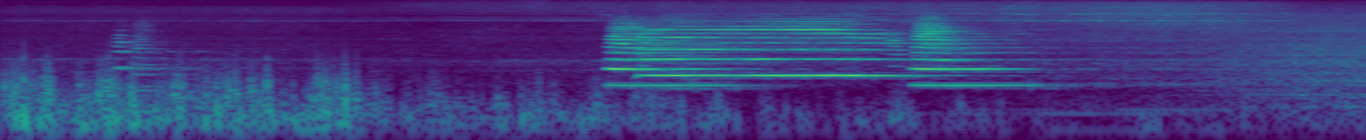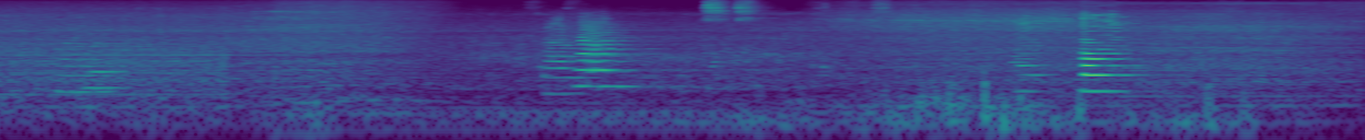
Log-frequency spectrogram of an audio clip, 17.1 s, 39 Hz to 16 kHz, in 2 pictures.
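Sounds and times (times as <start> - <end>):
train rumbling: 0.0 - 17.0
train horn blasts: 0.7 - 1.4, 3.7 - 6.9, 8.7 - 10.0, 11.9 - 13.0, 14.7 - 15.8.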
